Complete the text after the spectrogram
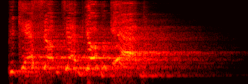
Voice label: Attack Female; Warframe; Modular Corpus Female

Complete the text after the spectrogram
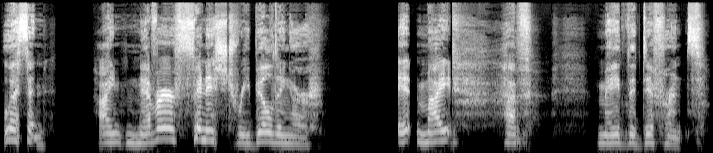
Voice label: Adult Op, en; Warframe; New War

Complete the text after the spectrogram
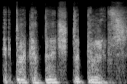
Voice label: Attack Robot Large; Dialog; Barks; Battle; en; Eximus Corpus; Corpus Robotic Large

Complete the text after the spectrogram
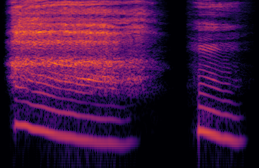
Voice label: Ambient Female, en; Duviri

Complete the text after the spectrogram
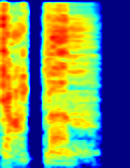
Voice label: Crew Gun Kill Fighter, Male, en; Warframe; Railjack Crew; Arbiters Hexis

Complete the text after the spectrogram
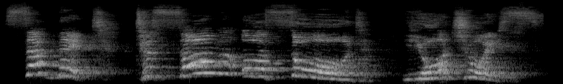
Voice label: See Player Dist Sinecure Soldier Female; Battle; Barks; Dialog

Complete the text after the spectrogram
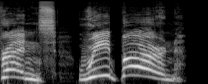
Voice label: Crew See Fire, Female; Dialog; en; Warframe; Railjack Crew; New Loka

